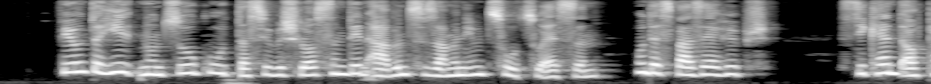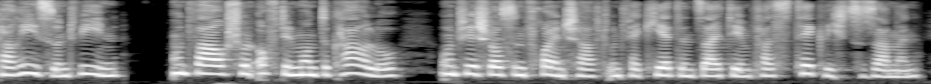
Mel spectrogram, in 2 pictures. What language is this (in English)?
German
